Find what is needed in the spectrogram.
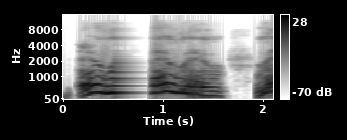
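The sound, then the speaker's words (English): A person imitates a growling dog with three loud, drawn-out throaty snarls, separated by short pauses, with the last one cut off. “Like, what is he doing to be a dog?”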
